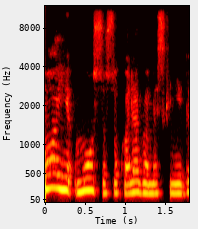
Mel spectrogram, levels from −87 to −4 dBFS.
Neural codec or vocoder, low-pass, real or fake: none; 10.8 kHz; real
